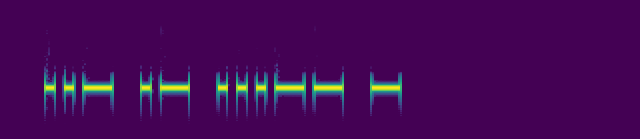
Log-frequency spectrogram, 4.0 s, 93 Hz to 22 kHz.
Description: Morse code, heard as a keyed tone, about 19 wpm, 700 Hz. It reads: UA3T
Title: DXCC-100 Call Signs - 4 Characters - Repeated 3x - 20wpm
